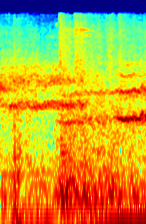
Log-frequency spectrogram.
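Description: A car skidding during a chase in the video game The Wolf Among Us, a loud continuous tire screech over engine roar that holds steady for the short stretch, with no talking.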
